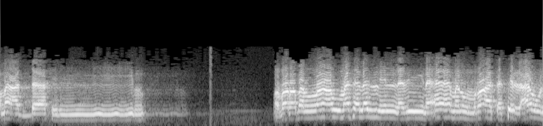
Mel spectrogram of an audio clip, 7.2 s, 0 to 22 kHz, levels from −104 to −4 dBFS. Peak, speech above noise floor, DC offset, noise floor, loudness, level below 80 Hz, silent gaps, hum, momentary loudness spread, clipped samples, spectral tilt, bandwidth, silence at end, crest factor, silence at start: 0 dBFS; 47 dB; under 0.1%; -59 dBFS; -13 LUFS; -68 dBFS; none; none; 10 LU; under 0.1%; -10 dB/octave; 5.4 kHz; 0 s; 12 dB; 0 s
